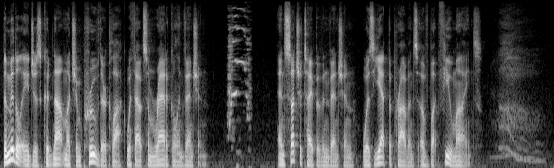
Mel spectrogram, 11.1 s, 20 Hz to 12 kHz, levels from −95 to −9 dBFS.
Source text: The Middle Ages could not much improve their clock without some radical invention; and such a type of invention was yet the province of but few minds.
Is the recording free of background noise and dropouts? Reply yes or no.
no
